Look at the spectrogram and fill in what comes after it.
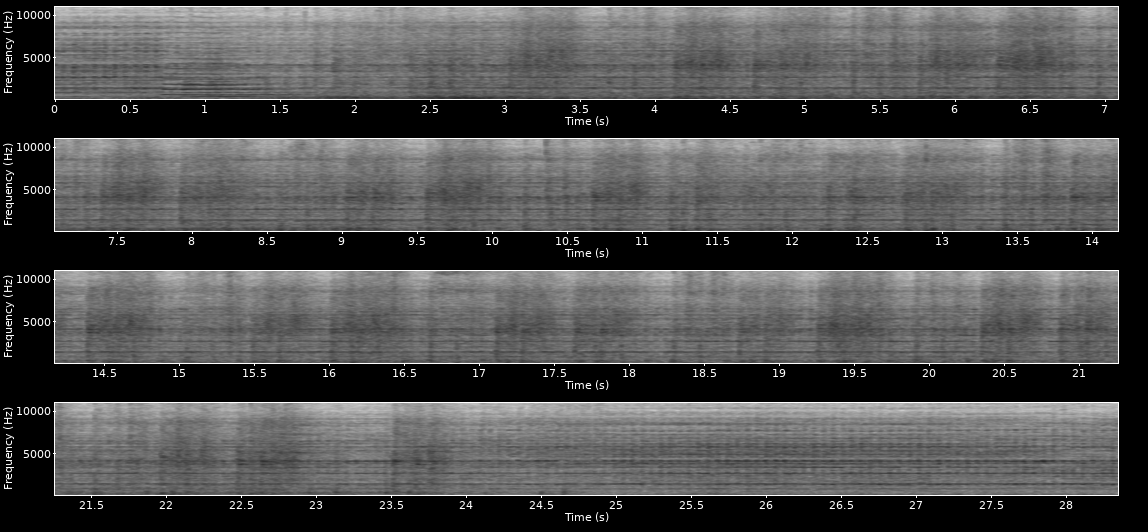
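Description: Passenger train passing close by at a level crossing, its wheels clattering rhythmically over the rails for about twenty seconds. A low horn sounds about three seconds in. A steady high warning tone from the crossing signal sounds throughout.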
